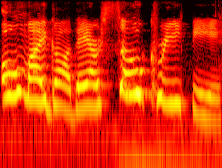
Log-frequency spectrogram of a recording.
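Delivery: booming outburst, very loud and high. Voicing a character pointing at plague doctors: very loud. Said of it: "just kind of says very loudly".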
